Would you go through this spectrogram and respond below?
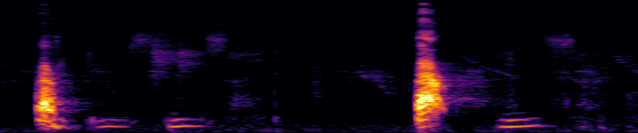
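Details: Hendo, a Pomeranian turning two on his birthday: two abrupt, bright single barks about two seconds apart, each followed by soft, low murmuring tones.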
